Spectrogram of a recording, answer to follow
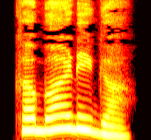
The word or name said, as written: ಕಬಾಡಿಗ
